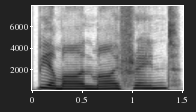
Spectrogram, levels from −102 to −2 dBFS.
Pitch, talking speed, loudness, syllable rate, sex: 240 Hz, 200 wpm, -14 LUFS, 3.8 syllables/s, female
